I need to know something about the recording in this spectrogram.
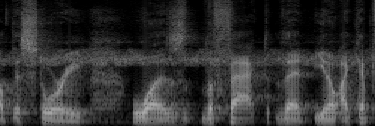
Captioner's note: alarm ringing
